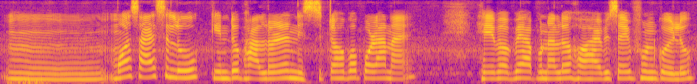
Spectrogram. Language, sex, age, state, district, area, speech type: Assamese, female, 45-60, Assam, Jorhat, urban, spontaneous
